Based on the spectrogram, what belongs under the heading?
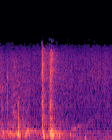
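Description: A door opens with a soft rattle and then shuts with two close knocks, followed by a faint thud, with no voices.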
